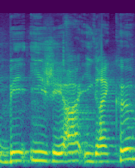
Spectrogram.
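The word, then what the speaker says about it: Bigaye: Voilà, donc Bigay, ça s'écrit B-I-G-A-Y-E, mais à l'oreille on entend Bigay.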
